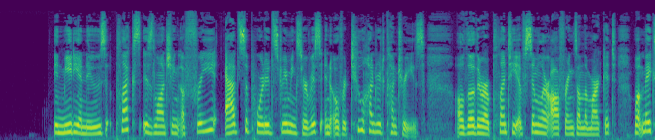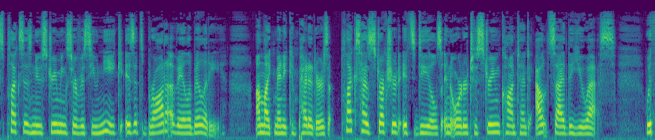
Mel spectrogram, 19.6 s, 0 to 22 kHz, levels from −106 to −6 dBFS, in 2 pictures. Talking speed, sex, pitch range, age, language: 160 wpm, female, 190-230 Hz, 20-39, English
